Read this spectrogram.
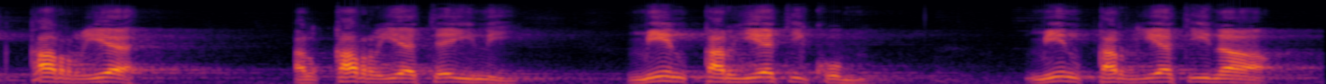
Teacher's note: فلما كانت الياء محركة وكانت متأخرة عن الراء بقيت الراء على أصلها وهو التفخيم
